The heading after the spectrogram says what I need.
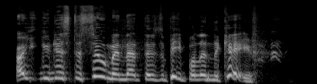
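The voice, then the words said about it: Bad Mario cartoon character voice. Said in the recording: “doing a terrible Mario voice ... Mario”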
